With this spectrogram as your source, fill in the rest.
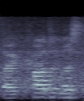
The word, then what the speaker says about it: dichotomous: yeah by the way is pronounces dichotomous is not like chocolate okay color Muslim business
